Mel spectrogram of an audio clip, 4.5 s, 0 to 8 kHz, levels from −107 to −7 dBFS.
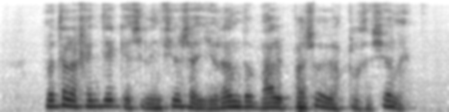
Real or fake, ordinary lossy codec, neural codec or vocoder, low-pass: fake; AAC, 48 kbps; codec, 16 kHz, 4 kbps, FreqCodec, smaller model; 7.2 kHz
